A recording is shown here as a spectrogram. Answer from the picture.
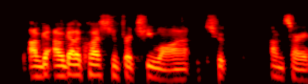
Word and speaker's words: Chowan: I've got a question for Chowan. I'm sorry, how do you pronounce the school? Chowan?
